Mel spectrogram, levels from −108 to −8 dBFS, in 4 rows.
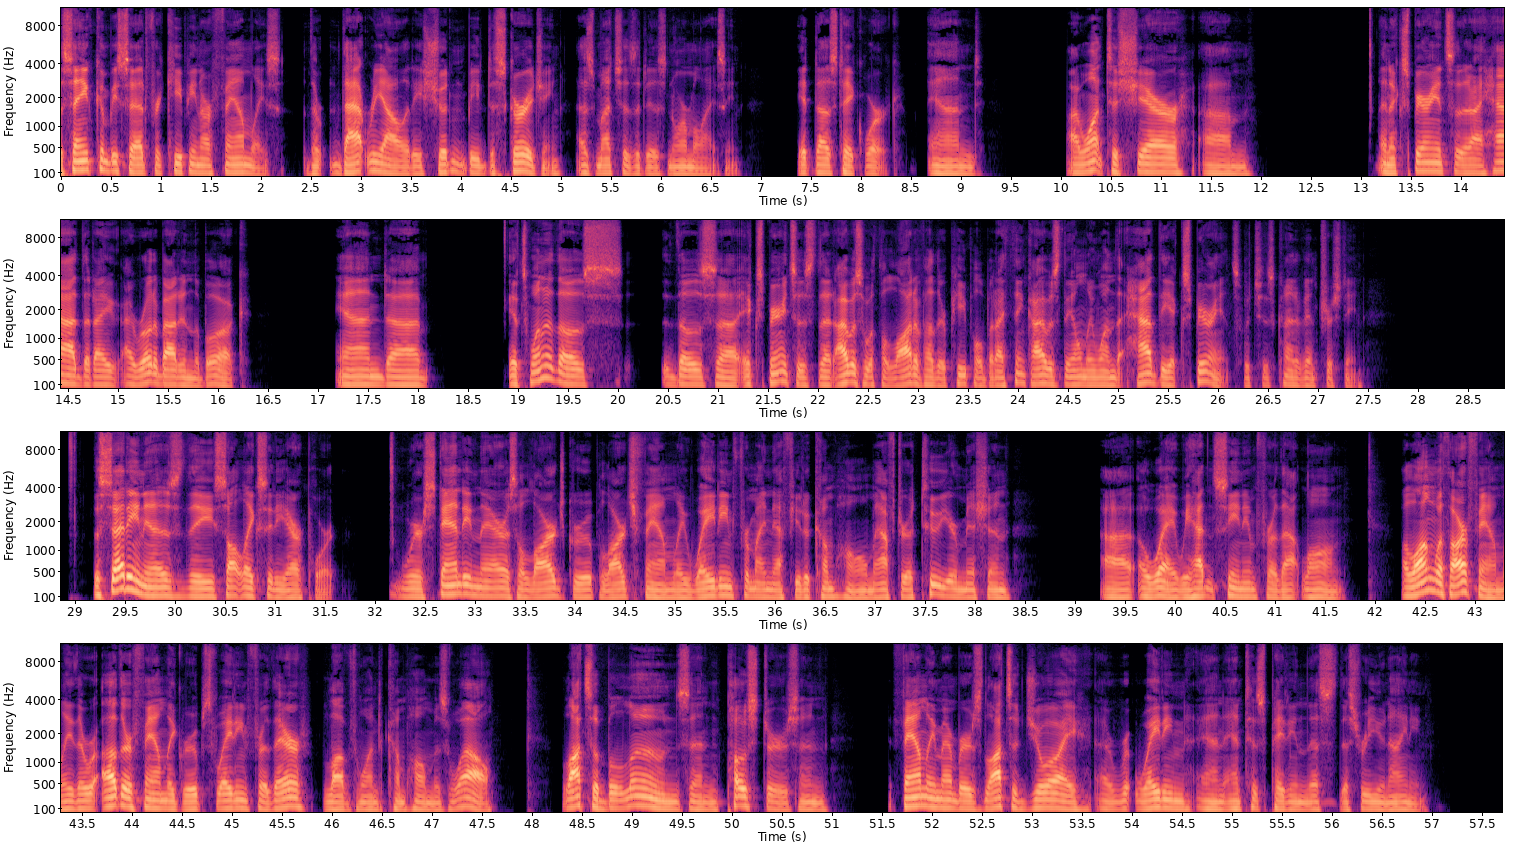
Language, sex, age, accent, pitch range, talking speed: English, male, 50-69, American, 95-110 Hz, 160 wpm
